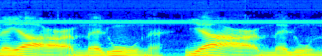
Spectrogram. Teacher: The عَيْن has tawassut and no qalqala.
